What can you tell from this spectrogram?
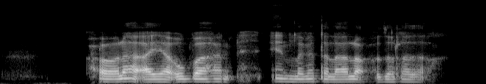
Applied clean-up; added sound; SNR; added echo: neural mask model Resemble Enhance denoiser.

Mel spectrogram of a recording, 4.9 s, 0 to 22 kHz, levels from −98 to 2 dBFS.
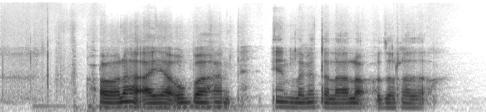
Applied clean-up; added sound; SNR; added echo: neural mask model RNNoise.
